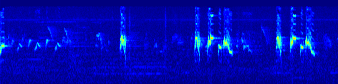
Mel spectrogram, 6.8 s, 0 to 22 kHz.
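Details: Wild red-whiskered bulbuls lured by a decoy bird on 21 January 2018: quiet chirps give way to repeated loud phrases of slurred warbling notes separated by short pauses.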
